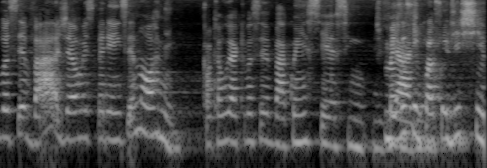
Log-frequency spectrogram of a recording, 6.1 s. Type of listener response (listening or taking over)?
taking over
